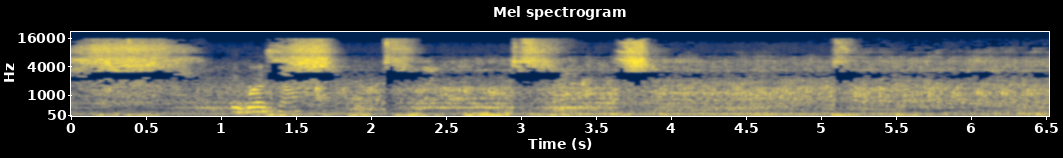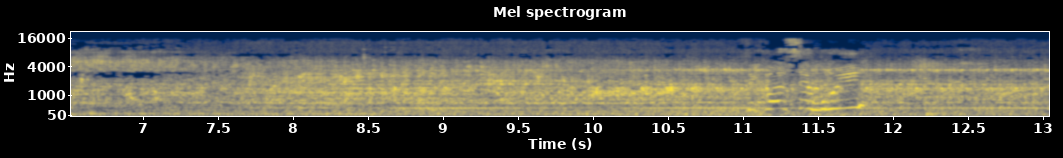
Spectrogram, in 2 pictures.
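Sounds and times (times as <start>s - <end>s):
sharp hisses of escaping air: 0.0s - 2.3s, 3.0s - 3.9s
engine idling: 0.0s - 13.0s.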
